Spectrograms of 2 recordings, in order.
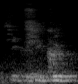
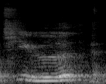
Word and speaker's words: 티읕: 티귿 티귿 아니고 티읕 네.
